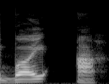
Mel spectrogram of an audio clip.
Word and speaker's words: voy a: Though it is spelled in two words, but in the spoken language, you contract the boy, a to boya, boya.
